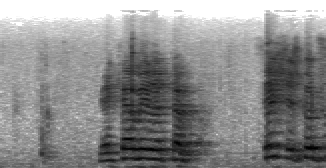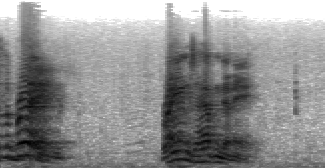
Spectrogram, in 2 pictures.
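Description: A man speaks crisply and clearly, close by.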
